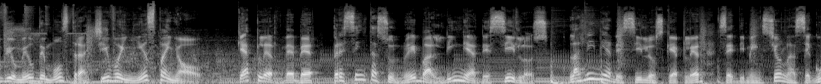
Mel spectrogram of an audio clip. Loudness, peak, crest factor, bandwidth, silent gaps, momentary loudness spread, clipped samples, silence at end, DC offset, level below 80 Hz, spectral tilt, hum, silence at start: -13 LUFS; 0 dBFS; 12 dB; over 20 kHz; none; 4 LU; under 0.1%; 0 s; under 0.1%; -26 dBFS; -5 dB/octave; none; 0 s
